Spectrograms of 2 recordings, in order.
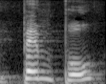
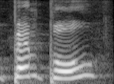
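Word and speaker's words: πέμπω: mal, mais c'est « pempo », on dirait de l'italien un peu, hein?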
